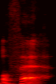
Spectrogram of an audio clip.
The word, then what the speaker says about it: offer: I'm not saying offer. Offer on the first syllable.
